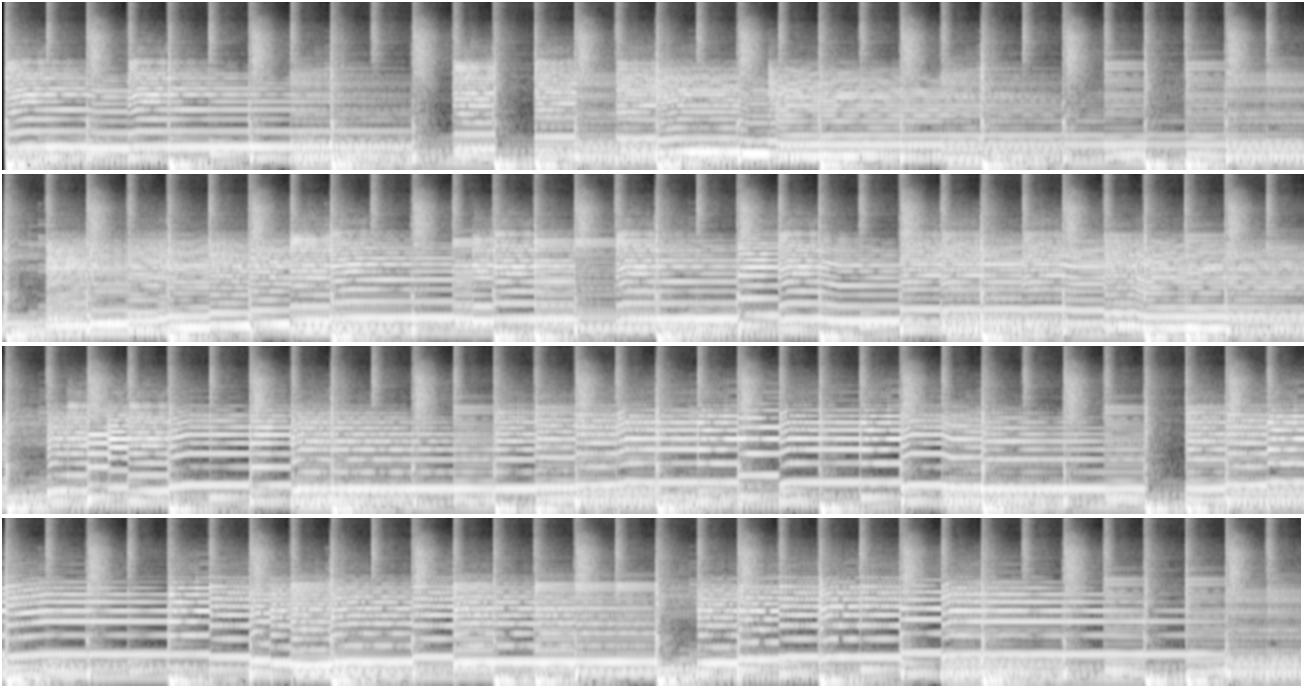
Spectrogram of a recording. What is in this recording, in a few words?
SOLO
